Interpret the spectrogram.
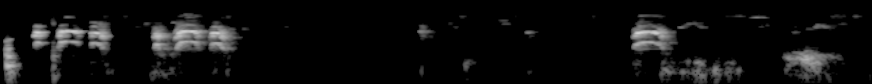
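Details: California quail (Callipepla californica) giving its loud three-note "chi-ca-go" call twice in quick succession, then once more after a pause; faint chips from other birds in the background.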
